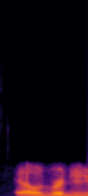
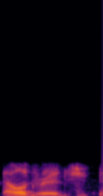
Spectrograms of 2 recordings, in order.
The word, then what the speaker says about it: Elbridge: And you said it right. It's not Eldridge. It's Elbridge, which is odd.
